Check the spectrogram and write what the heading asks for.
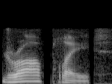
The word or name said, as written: drawplate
